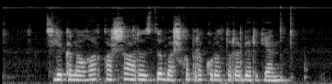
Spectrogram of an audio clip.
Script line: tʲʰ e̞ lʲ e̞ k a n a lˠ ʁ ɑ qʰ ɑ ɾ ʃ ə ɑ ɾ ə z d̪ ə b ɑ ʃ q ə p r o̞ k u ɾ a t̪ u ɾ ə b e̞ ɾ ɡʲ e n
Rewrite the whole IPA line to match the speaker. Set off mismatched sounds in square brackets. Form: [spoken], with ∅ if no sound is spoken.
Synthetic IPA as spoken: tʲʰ e̞ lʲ e̞ k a n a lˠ ʁ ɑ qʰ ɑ ɾ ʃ ə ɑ ɾ ə z d̪ ə b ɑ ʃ q ə p r o̞ k u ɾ a t̪ u ɾ [ɑ] b e̞ ɾ ɡʲ e n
